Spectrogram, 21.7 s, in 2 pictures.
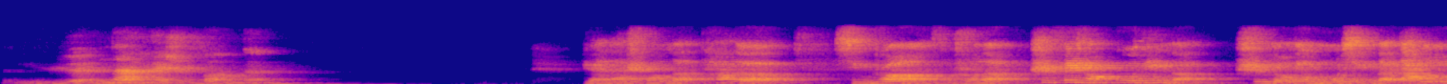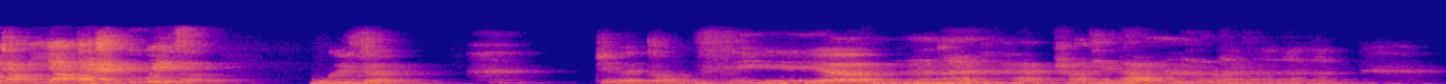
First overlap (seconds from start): none

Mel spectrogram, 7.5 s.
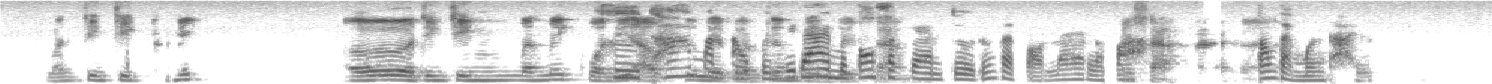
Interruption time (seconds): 3.0 s

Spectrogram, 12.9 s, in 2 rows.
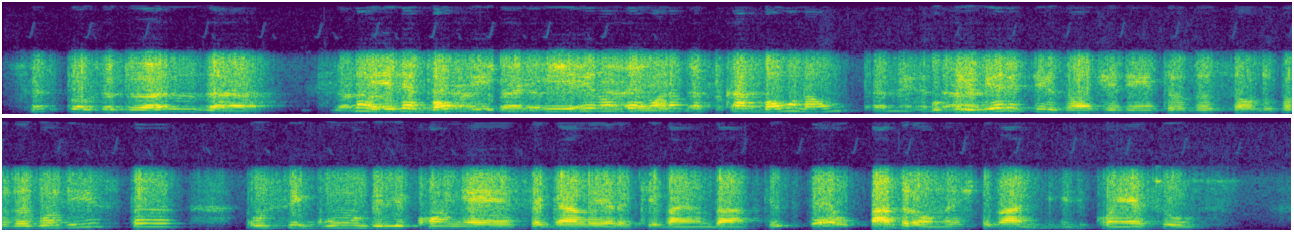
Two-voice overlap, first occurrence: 1.8 s

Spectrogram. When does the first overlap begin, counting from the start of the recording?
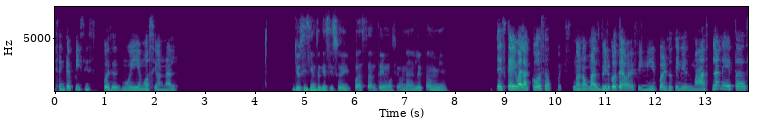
none

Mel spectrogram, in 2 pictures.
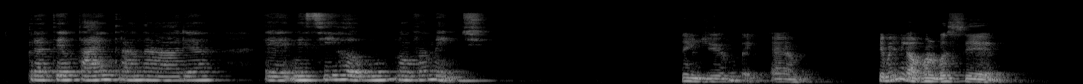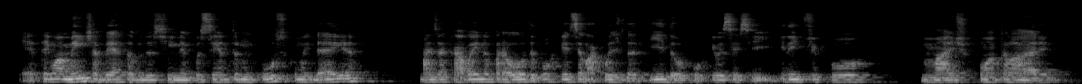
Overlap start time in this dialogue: none

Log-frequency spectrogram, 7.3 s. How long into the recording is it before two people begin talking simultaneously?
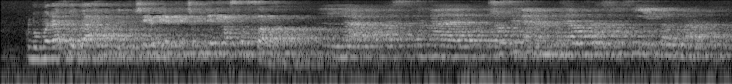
none

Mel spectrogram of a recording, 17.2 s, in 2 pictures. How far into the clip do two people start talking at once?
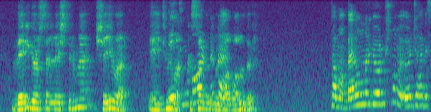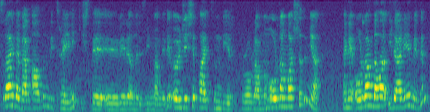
3.4 s

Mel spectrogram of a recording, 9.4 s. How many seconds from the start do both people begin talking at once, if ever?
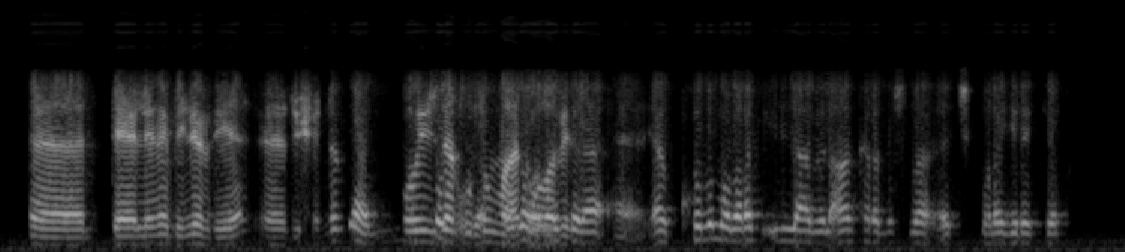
3.6 s

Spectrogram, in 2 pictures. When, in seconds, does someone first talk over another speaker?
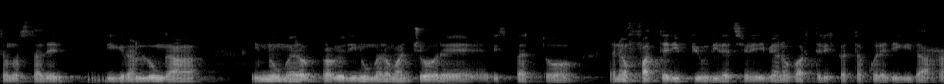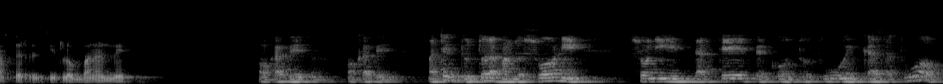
none

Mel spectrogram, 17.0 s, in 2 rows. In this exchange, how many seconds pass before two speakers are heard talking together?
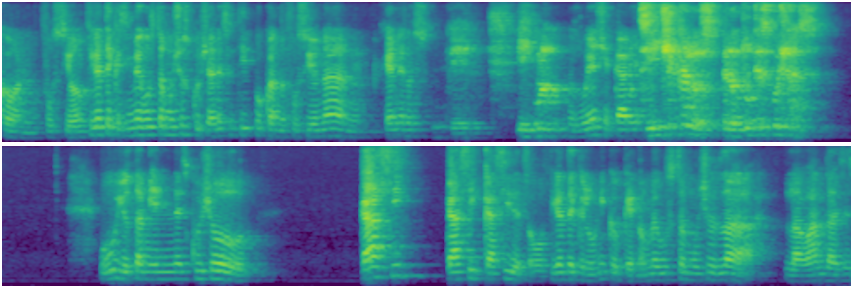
none

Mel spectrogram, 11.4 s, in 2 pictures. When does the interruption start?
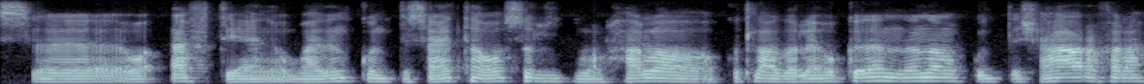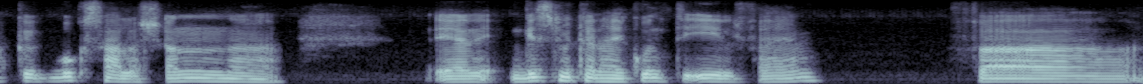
none

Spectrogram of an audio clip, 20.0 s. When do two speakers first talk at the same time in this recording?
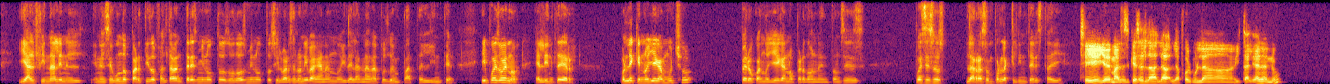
none

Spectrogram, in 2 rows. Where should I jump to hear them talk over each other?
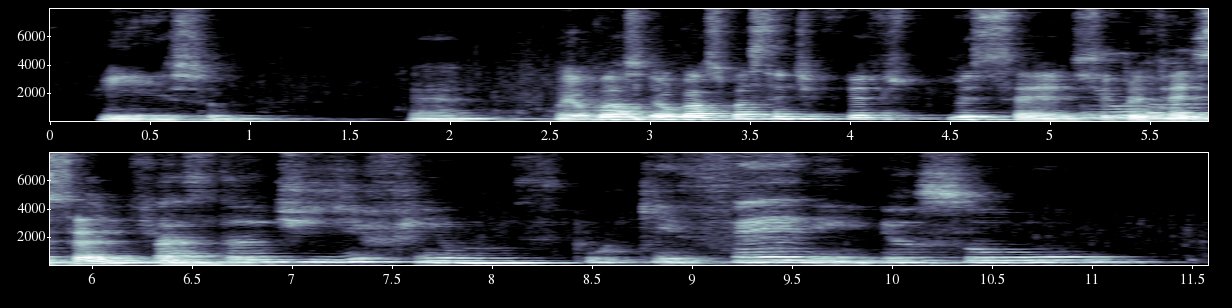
5.1 s

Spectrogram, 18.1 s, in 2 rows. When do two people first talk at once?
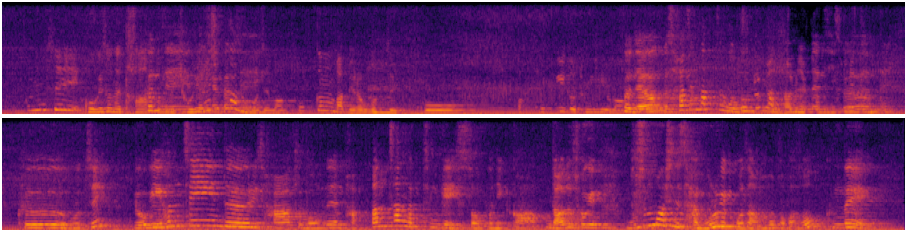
1.4 s

